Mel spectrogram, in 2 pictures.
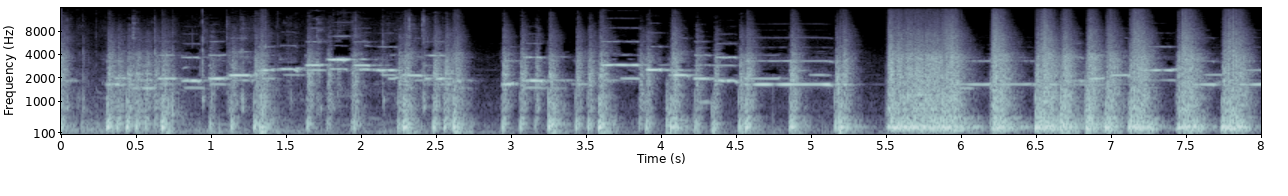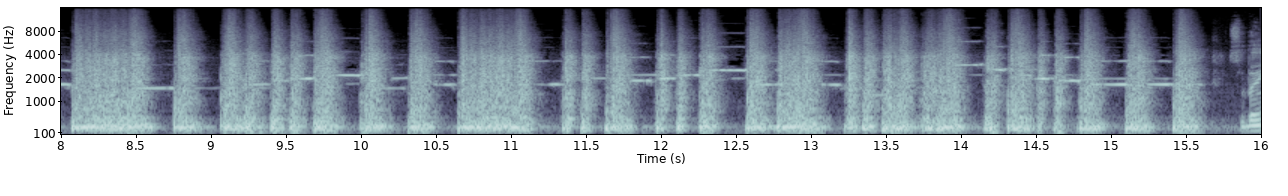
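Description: Fife and drum music: a high fife melody stepping up and down over steady snare drum strokes. The drumming grows fuller and louder about five and a half seconds in.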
